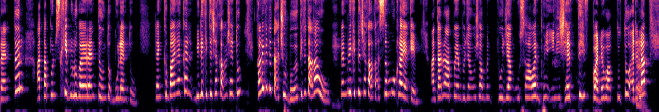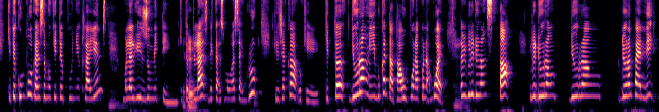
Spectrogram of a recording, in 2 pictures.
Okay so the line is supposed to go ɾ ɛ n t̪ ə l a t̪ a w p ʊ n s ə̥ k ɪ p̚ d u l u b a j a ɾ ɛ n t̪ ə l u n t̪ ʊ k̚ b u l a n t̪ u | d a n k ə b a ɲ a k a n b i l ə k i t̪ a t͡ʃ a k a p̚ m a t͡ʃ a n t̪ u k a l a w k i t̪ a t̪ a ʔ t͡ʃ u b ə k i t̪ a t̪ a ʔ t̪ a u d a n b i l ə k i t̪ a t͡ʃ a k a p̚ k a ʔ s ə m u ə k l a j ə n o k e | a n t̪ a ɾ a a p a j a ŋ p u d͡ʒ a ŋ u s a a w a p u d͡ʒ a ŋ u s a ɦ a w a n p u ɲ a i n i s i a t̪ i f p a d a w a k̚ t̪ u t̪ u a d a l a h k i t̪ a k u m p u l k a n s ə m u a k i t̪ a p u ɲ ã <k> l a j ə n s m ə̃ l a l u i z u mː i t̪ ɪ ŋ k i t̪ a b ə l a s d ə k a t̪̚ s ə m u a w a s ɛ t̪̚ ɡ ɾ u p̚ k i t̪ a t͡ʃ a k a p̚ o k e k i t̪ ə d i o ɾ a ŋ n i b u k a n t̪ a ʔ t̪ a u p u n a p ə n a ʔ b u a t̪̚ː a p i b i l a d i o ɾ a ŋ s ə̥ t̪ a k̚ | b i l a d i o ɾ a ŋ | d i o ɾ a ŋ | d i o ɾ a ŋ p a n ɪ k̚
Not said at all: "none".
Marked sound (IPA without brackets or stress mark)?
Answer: k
